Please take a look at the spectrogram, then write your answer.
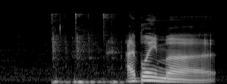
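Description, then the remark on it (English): About a second of rapid, clunky mechanical keyboard typing on Cherry MX red switches, soft thocking keystrokes rather than sharp clicks, followed by a voice speaking that overlaps the last keystrokes. “It sounds like you've got some MX reds.”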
